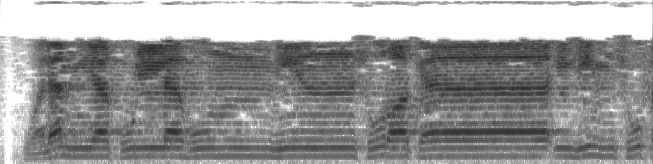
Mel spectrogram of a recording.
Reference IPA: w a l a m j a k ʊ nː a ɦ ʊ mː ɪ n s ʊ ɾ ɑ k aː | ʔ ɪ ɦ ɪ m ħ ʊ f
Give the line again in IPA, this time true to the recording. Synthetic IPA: w a l a m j a k ʊ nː a ɦ ʊ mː ɪ n ʃ ʊ ɾ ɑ k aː | ʔ ɪ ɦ ɪ m ʃ ʊ f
